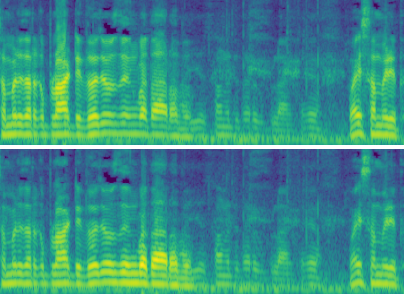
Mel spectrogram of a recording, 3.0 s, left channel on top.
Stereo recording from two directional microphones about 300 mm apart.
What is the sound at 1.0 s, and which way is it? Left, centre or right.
Speech, right.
